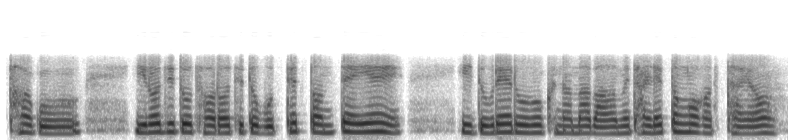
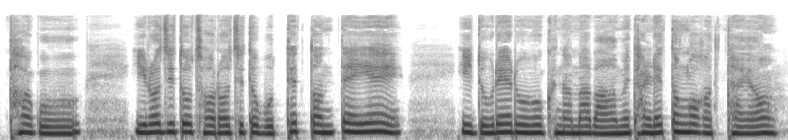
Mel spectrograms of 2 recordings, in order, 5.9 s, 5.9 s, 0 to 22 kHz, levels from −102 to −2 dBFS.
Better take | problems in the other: second | phone-call audio

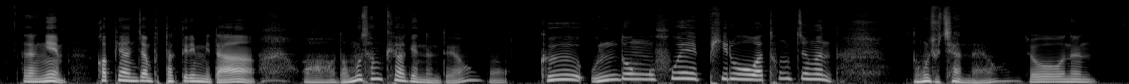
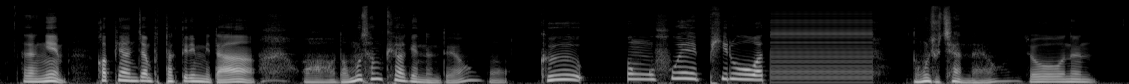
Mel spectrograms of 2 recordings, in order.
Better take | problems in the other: first | audio freezing; at 6 s and at 7.5 s for 1 s

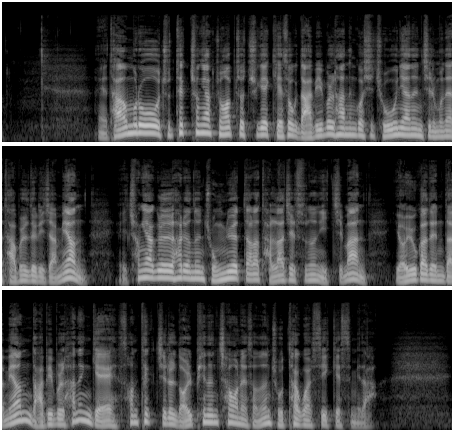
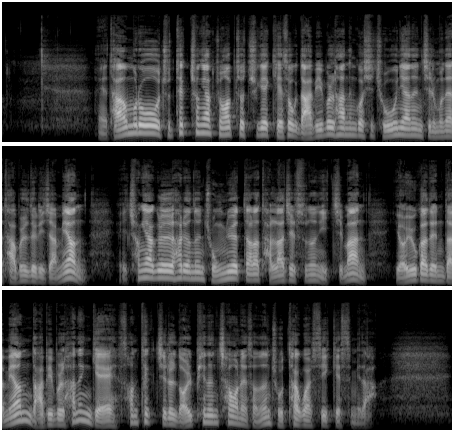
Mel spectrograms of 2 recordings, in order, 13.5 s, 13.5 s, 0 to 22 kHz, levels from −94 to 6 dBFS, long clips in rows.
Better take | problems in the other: first | thin; somewhat; fading below 450 Hz

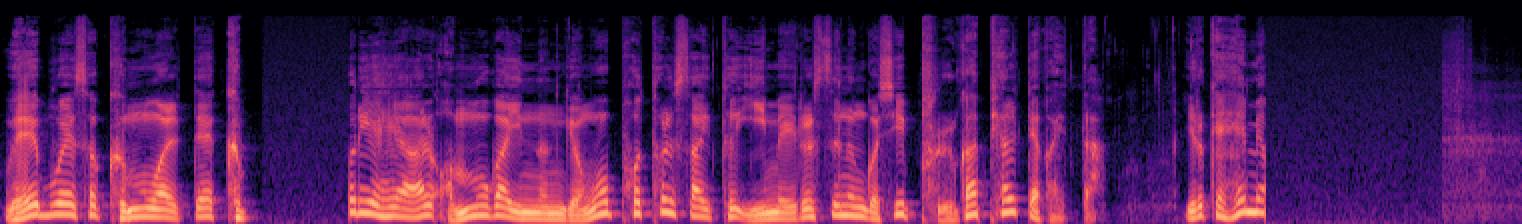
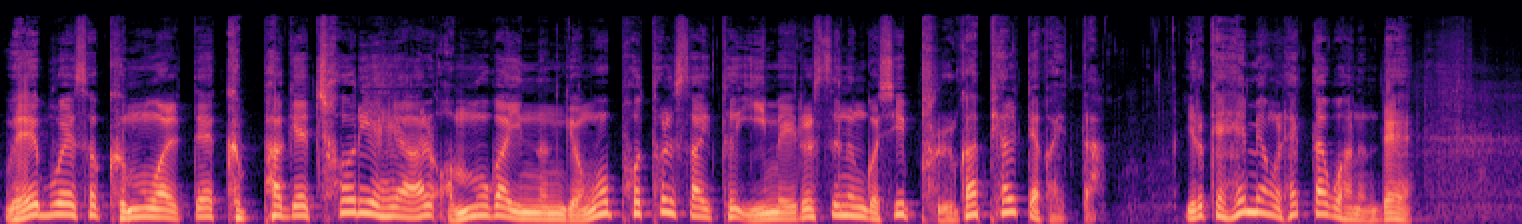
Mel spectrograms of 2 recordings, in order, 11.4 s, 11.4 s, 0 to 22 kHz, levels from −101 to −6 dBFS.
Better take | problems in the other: second | audio cutting out; at 2 s for 0.5 s and at 9.5 s for 1.5 s

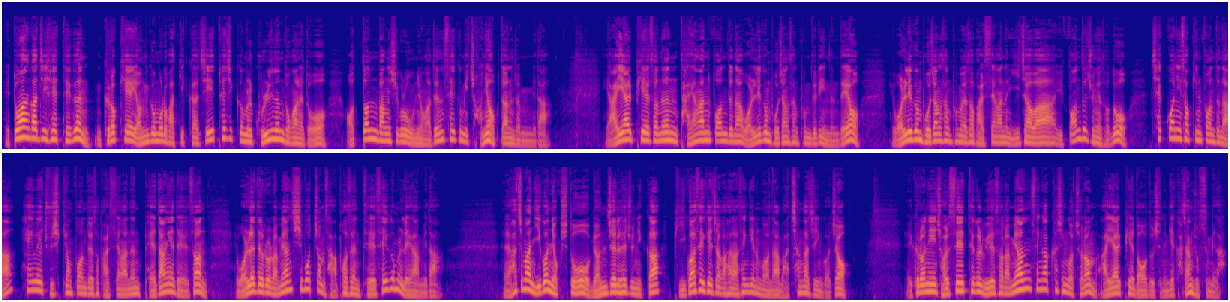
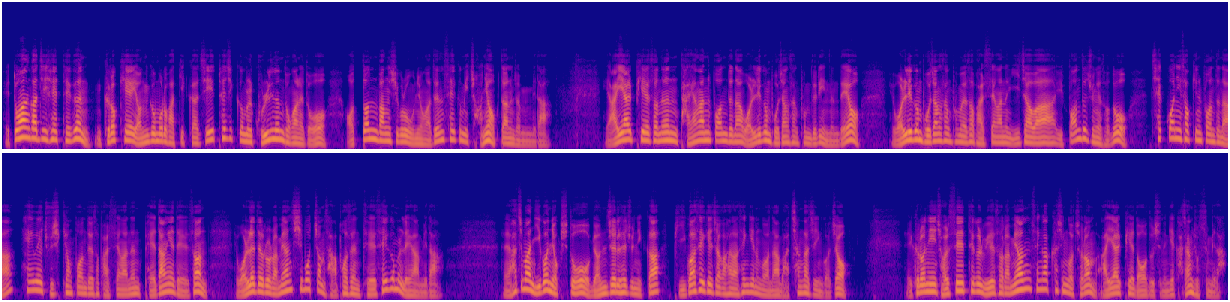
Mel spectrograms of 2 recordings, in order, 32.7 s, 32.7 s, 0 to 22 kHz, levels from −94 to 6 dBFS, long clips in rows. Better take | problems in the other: first | muffled; slightly; fading above 3 kHz

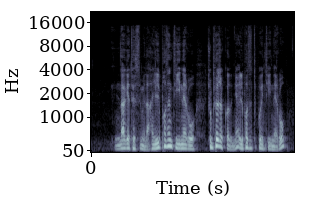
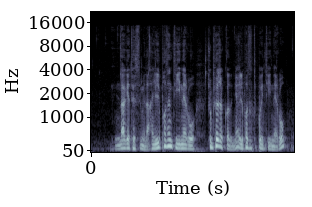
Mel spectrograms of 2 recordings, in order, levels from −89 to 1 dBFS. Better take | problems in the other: first | rain or running water; faint; throughout; 25 dB below the speech

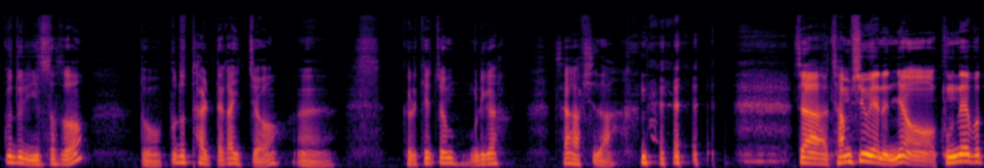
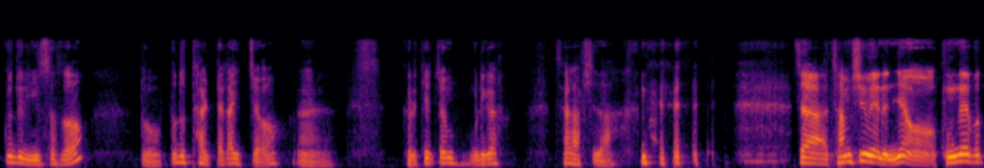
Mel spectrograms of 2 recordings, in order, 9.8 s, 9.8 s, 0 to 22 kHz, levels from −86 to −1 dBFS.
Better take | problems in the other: first | garbled, watery; badly; nothing above 8 kHz

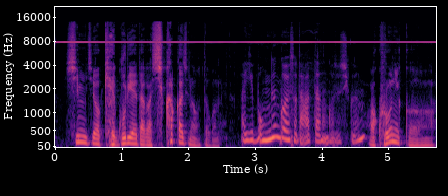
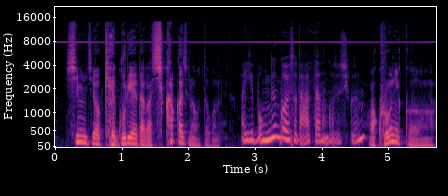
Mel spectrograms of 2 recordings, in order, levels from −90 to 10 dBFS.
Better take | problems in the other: second | high-pitched whine; loud; throughout; 8 kHz, 7 dB below the speech; faint in the second

